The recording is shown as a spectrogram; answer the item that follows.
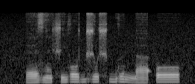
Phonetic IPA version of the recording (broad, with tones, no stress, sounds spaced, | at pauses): ɛ˨˦ z ɛ̃˧ ʃ j o˧ d͡ʒ u˦ ʃ b ɯ˦ n a˨ ʔ o˦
